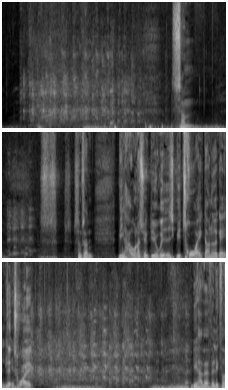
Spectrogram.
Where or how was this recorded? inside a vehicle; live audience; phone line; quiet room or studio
live audience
